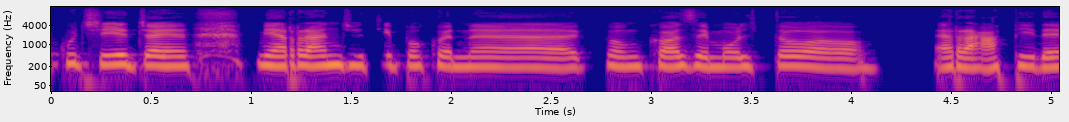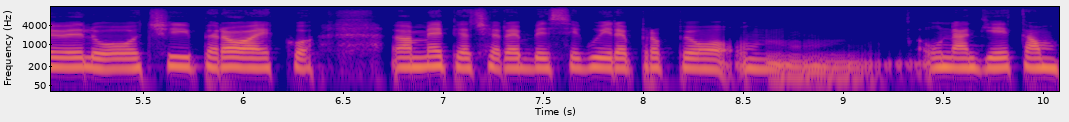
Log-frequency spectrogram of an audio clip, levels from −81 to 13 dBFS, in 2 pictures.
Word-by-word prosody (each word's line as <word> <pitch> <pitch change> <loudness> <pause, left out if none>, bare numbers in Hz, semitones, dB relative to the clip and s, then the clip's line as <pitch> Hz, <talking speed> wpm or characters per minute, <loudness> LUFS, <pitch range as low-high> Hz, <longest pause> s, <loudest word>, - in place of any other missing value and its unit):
cuci 230 -1 +3
cioè, 205 -1 +4 0.3
mi 220 -1 +3
arrangio 215 +1 +4
tipo 210 -2 -5
con 195 -2 -1 0.7
con 200 -2 -1
cose 200 0 +2
molto 190 -2 -1 0.3
rapide 185 +1 +2
e 190 - +1
veloci, 180 +3 -1
però 190 -1 +3
ecco, 180 -1 -3 0.4
a 190 0 0
me 200 +2 +2
piacerebbe 180 -1 -3
seguire 180 +1 -2
proprio, 175 -2 -3
un 95 - -8 0.3
una 185 -1 +1
dieta 180 +1 -1
un 180 -1 +1
190 Hz, 135 wpm, -24 LUFS, 180-205 Hz, 0.7 s, cioè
